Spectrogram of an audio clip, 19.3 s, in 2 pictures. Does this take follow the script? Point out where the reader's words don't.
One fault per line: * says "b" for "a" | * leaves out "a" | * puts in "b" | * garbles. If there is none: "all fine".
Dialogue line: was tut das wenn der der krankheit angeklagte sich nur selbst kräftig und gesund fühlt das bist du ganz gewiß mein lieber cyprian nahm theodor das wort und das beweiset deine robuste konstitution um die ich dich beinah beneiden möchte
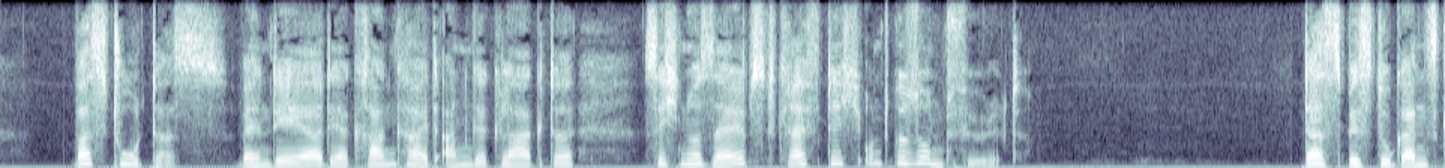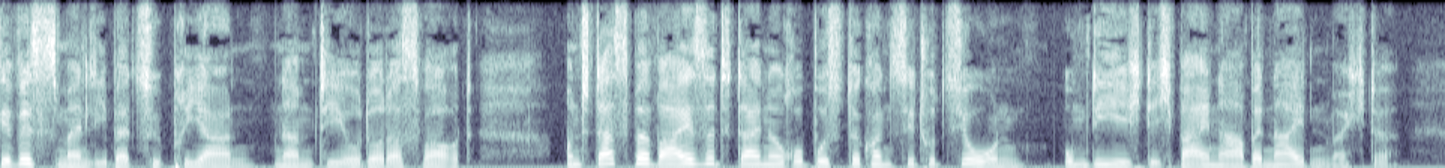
all fine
